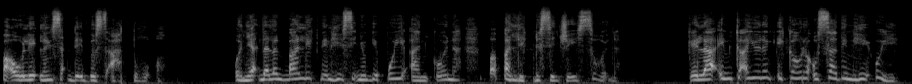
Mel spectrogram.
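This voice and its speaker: A woman playing a worried, protective middle-aged mother in a Bisaya radio drama, with a husky voice and a Bisaya accent. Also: mid-range voice, animated, moderate pace, no echo.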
